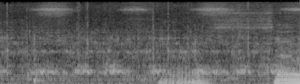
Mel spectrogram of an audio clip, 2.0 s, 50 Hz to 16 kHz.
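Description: Medela Pump In Style electric breast pump running at suction setting 3, pulsing faintly in an even rhythm of about two strokes a second.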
